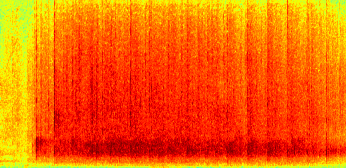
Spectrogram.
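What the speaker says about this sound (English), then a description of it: "give a round of applause to Barend" Audience applause for a speaker at a PyData tech conference, starting abruptly after a brief quiet moment and then holding steady as a dense, even wash of clapping from a fairly large crowd.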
